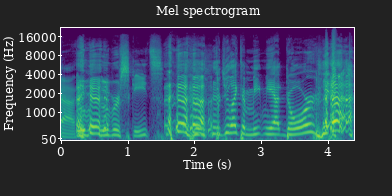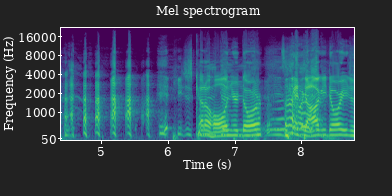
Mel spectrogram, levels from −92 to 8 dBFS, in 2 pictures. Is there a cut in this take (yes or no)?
yes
